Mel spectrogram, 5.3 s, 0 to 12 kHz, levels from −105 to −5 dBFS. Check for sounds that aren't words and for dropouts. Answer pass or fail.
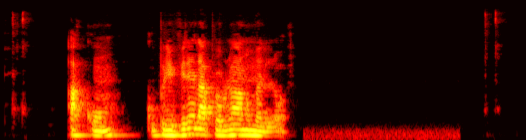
pass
